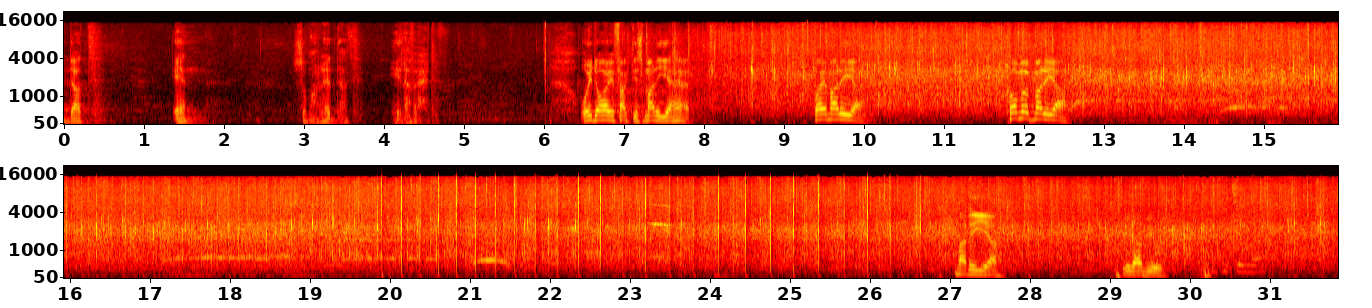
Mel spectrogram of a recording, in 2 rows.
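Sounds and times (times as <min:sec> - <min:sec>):
speech: 0:00.1 - 0:00.5, 0:01.4 - 0:01.7, 0:02.9 - 0:04.8, 0:06.4 - 0:08.0, 0:09.4 - 0:10.2, 0:11.8 - 0:12.6, 0:27.1 - 0:27.8, 0:29.1 - 0:29.8
audience applause: 0:07.4 - 0:31.8.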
